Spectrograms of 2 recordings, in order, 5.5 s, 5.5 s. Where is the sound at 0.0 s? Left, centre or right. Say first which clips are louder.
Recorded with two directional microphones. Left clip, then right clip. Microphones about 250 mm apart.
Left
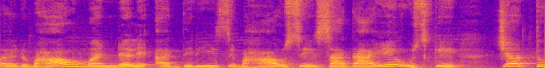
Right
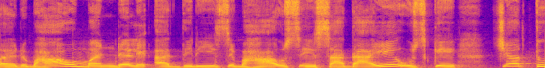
Right 4 dB; right.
